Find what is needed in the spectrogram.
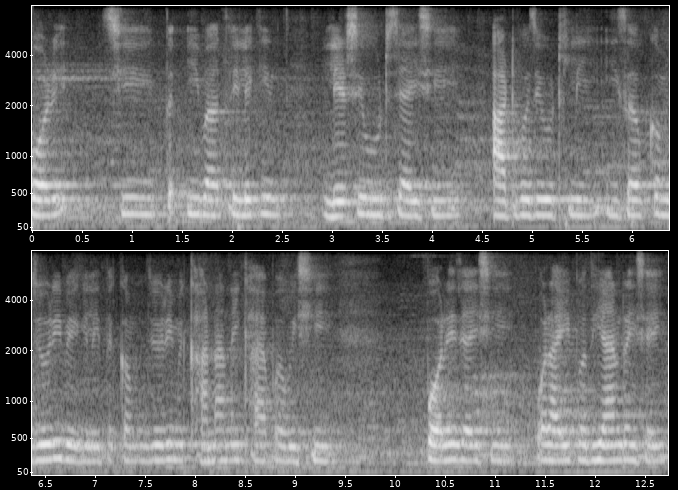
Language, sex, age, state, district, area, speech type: Maithili, female, 18-30, Bihar, Sitamarhi, rural, spontaneous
